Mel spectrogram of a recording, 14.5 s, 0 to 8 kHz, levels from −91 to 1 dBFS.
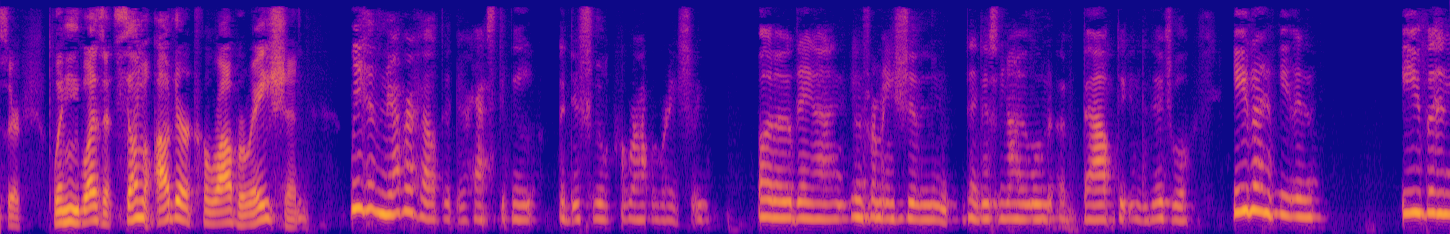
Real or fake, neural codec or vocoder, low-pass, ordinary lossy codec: fake; codec, 16 kHz, 1 kbps, FreqCodec, larger model; 7.2 kHz; MP3, 48 kbps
